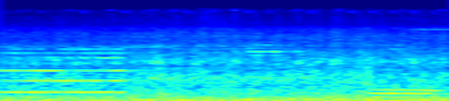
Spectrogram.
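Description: Busy road traffic with vehicle engines running as a low, steady rumble. A vehicle horn holds one steady note and stops about half a second in.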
